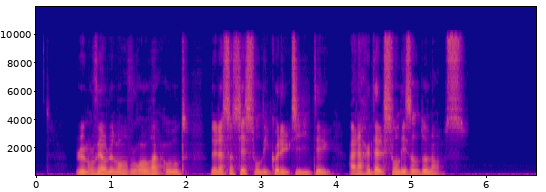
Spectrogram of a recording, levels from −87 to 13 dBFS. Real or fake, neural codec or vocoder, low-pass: fake; autoencoder, 22.05 kHz, a latent of 192 numbers a frame, VITS, trained on many speakers; 9.9 kHz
